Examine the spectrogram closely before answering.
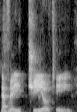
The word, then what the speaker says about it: fagot: Fagot is the you just in English French word. You pronounce the T, and a hard G.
